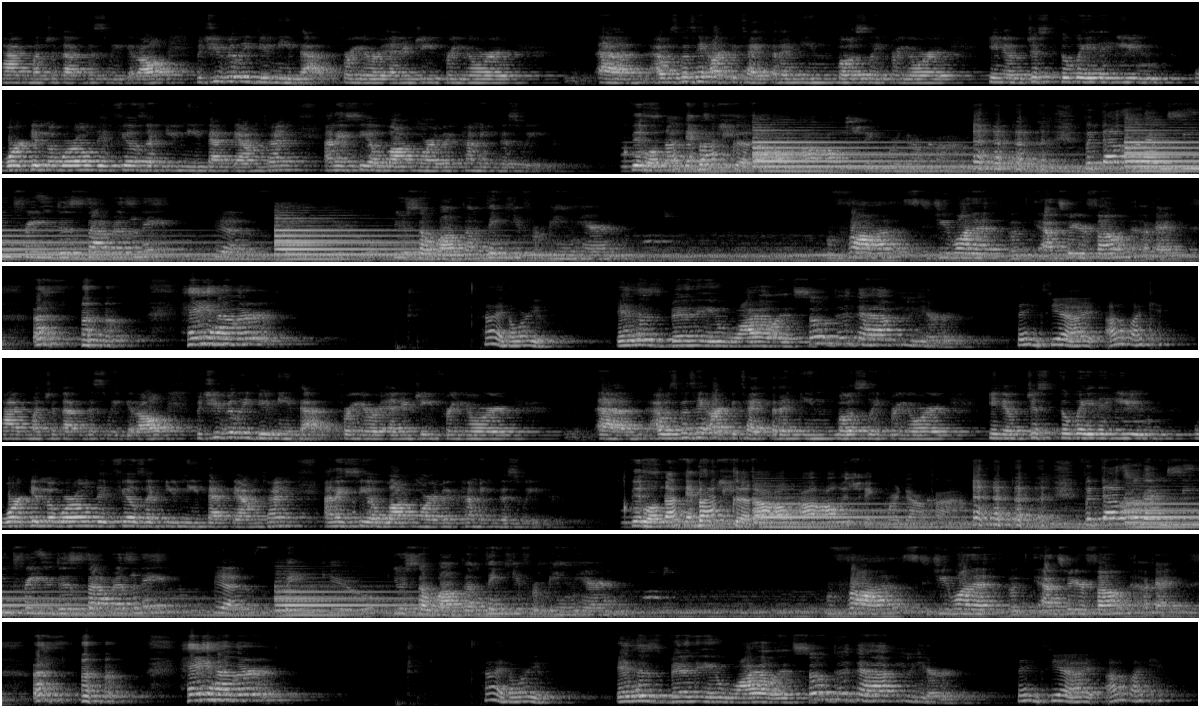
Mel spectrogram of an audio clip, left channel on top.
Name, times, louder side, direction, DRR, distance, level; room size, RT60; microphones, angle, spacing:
voice 1, 0.0-5.1 5.6-9.4 9.9-11.6 11.9-17.3 18.3-19.3 20.4-20.6 21.7-25.6 27.8-30.2 32.2-37.0 37.4-38.6 42.1-45.5, equal, 25° right, -3 dB, 2.3 m, -27 dB
sound 1, 18.2-29.4, left 3 dB, 55° left, 0.8 m, -28 dB
voice 2, 18.4-21.7 23.1-23.4 26.1-26.5 26.8-27.7 30.3-30.5, right 4 dB, 70° right, 7 dB, 0.6 m, -27 dB
sound 2, 18.6-35.8, left 3 dB, 5° right, 3.2 m, -38 dB
voice 3, 40.7-41.4 46.1-47.5, left 2 dB, 15° left, 5 dB, 0.4 m, -29 dB
9.6 x 6.2 x 4.1 m, 1.0 s
head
